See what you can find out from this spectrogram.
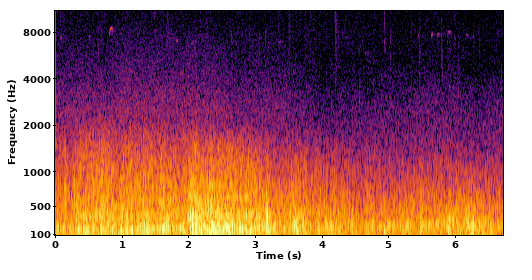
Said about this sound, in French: et puis on voyait des gros amas de cumulonimbus qui commençaient à se former, des orages qui arrivaient, qui éclataient au fond et tout ça, c'est très beau.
